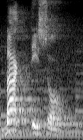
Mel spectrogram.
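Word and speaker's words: βαπτίζω: Repito, bautismo viene del griego bactizo y se pronuncia bastante fuerte bactizo, que quiere decir simplemente inmerso, sumergido, pero buscando un poquito encontré una palabra que quiere decir saturar.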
